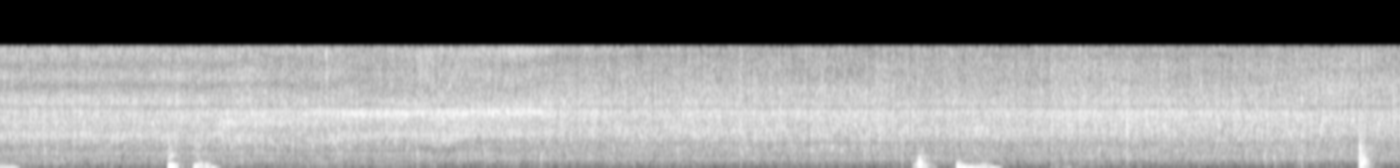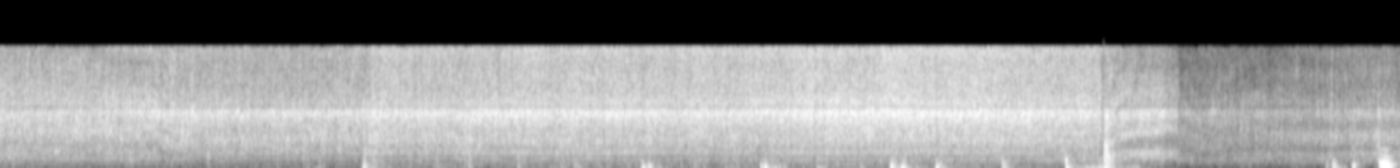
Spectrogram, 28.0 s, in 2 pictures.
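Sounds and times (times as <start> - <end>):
bacon and onion sizzling: 0.0 - 28.0
spatula scraping a pan: 17.1 - 25.7.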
